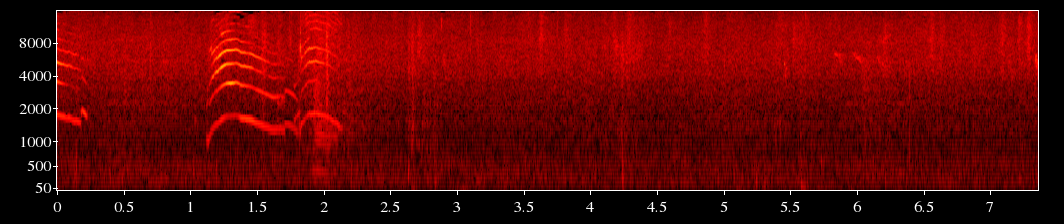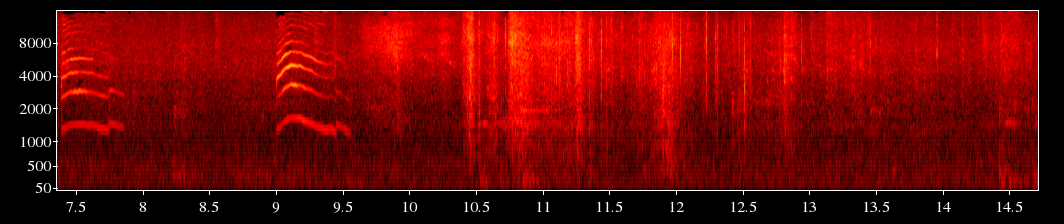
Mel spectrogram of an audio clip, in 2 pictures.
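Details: Three little kittens talking: a few high, arched mews come in short bursts early on and around seven to nine seconds, then rustling and handling noises take over in the second half.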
